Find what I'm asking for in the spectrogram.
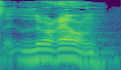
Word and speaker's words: Lorelei: Okay, first, it's a combination of Old German, and it's a word that's pronounced Lorelei.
